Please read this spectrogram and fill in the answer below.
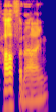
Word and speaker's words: Hoffenheim: That's how you say it, Hoffenheim.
